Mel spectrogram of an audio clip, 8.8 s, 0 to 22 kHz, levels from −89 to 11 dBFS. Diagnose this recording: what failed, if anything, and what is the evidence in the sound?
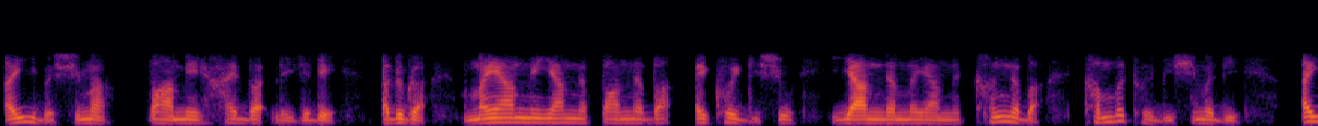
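Codec stage: G.729 coding throughout leaves the speech rough and synthetic, squeezed into 150 Hz–3.5 kHz, with the spectrogram blank above 3.6 kHz, consistent with an 8 kbit/s stream.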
